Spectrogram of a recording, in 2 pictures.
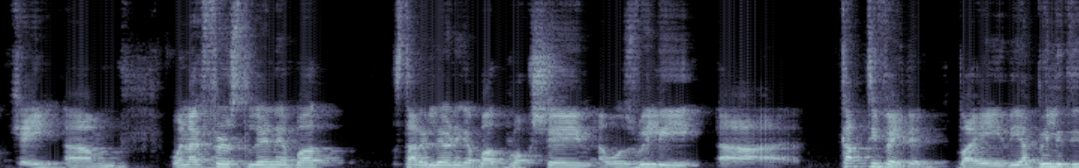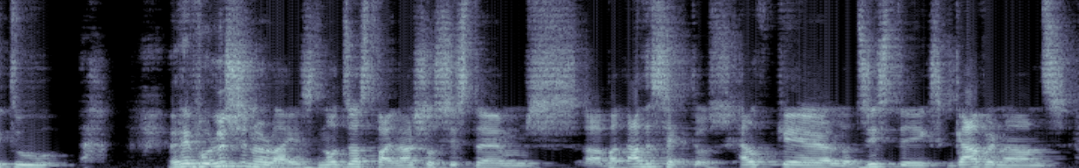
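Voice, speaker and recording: A man in his forties, originally from Greece, answers questions about his background as an interview guest. His voice sits slightly high for a man and carries an echo from the room. He pauses often with fillers while he thinks out loud. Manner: thoughtful, many filler pauses. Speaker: guest, blockchain educator. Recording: echoey room.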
